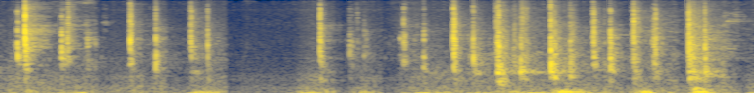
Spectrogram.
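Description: A name is typed on a computer keyboard in a quiet room. The key taps are close and crisp, coming in quick irregular bursts with one brief pause near the start.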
